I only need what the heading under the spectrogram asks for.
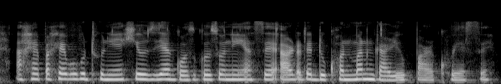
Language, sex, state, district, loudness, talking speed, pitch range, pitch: Assamese, female, Assam, Kamrup Metropolitan, -18 LUFS, 155 wpm, 210-235 Hz, 225 Hz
